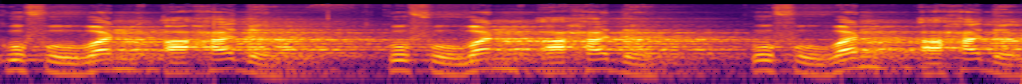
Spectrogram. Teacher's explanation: قلقلہ ہوگا کیونکہ دال حروف قلقلہ میں سے ہے، اور یہاں تنوین کے بعد حمزہ آیا ہے اور حمزہ حروف حلقی میں سے ہے، تو صرف اظہار ہوگا، گنہ نہیں ہوگا۔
